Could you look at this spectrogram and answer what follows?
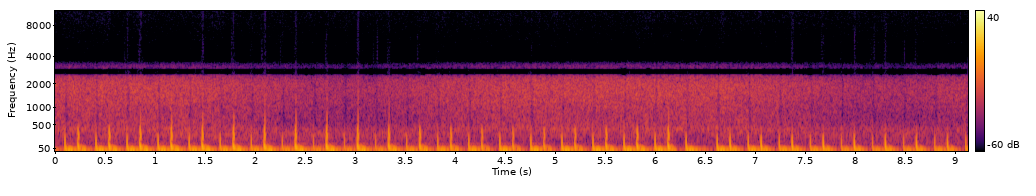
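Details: Cat heart sounds through a stethoscope: fast, regular heartbeat at about 190 beats a minute with a steady low hum behind it.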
